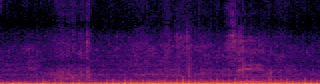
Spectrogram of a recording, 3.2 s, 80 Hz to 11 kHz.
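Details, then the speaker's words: Camaro (392) after catalytic converter welding: loud raw V8 idle burble with an uneven chuffing pulse, exhaust leaking at a loose pipe joint that needs tightening. "you gotta tighten that one up I knew I heard something wasn't right"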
